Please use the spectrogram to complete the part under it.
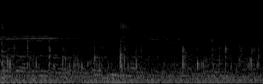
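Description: Dal simmering with turmeric and green chillies in a pot, a steady low bubbling and faint popping that runs the whole time, quiet and close, with no talk over it.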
